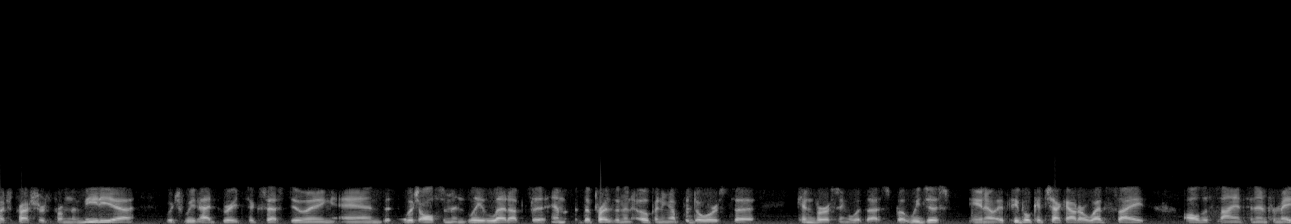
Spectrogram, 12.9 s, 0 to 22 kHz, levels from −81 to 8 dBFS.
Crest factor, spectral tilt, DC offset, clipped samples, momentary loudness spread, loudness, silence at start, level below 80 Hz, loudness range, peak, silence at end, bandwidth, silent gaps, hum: 20 dB; -8 dB/octave; under 0.1%; under 0.1%; 8 LU; -25 LUFS; 0 s; -64 dBFS; 2 LU; -4 dBFS; 0 s; 3.9 kHz; none; none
